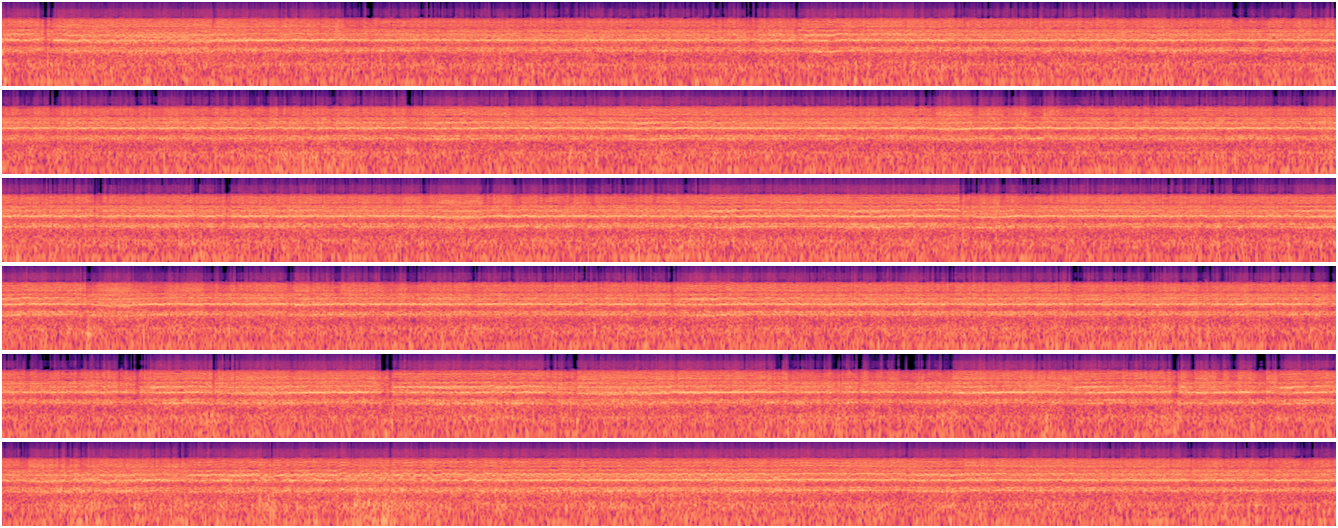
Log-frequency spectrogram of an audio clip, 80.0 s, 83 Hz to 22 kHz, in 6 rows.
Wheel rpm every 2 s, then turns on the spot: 220, 230, 230, 240, 230, 230, 240, 230, 230, 230, 230, 230, 230, 230, 230, 230, 230, 220, 230, 240, 220, 230, 230, 230, 230, 230, 230, 230, 220, 210, 230, 230, 230, 220, 220, 210, 210, 220, 230, 230.
none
